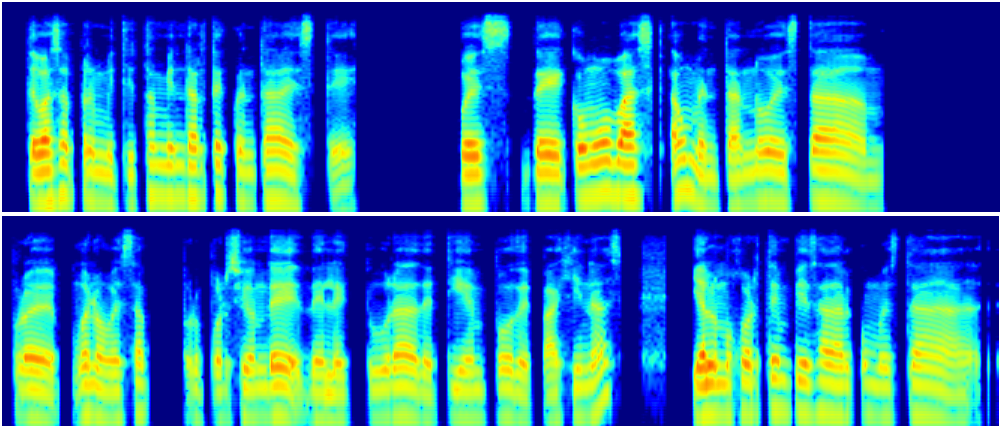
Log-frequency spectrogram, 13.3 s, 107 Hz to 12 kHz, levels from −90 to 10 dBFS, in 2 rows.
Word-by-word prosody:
te - - +4
vas 135 +3 +7
a 160 - +1
permitir 130 -4 -4
también 155 0 -3
darte 150 +1 0
cuenta, 140 0 -1
este, 120 -2 -7 0.7
pues 125 0 +2
de 130 -1 +3
cómo 160 +3 +5
vas 155 -2 +6
aumentando 130 -3 0
esta 130 -3 +1 0.9
prue 125 -1 +2
bueno, 130 -3 0
esta 135 +4 -4 0.2
proporción 125 +2 -4
de 135 0 +3
de 115 -1 -3
lectura, 125 +3 -1
de 110 -1 -3
tiempo, 125 0 -5
de 110 - -2
páginas, 130 - -4 0.4
y - - +6
a 135 - +11
lo 140 - +7
mejor 140 +1 0
te - - -3
empieza 150 -1 -2
a - - +4
dar 135 -1 0
como 135 -2 -7
esta 130 -3 -4
130 Hz, 160 wpm, -22 LUFS, 125-140 Hz, 0.9 s, a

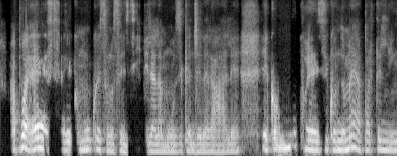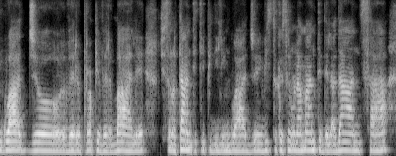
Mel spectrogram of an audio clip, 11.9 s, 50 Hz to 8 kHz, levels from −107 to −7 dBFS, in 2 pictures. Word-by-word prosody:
Ma 180 - -1
può 220 +3 +9
essere 190 -4 +6
comunque 180 +2 -1
sono 155 -4 -3
sensibile 145 0 -5
alla 140 0 0
musica 140 0 -3
in - - -1
generale. - - -4 0.3
E - - +2
comunque, 210 -5 +3
secondo 175 0 +1
me, 215 +4 +4
a 175 - -1
parte 170 +2 -5
il 175 - +1
linguaggio, 160 -2 0
vero 155 +1 -1
e - - -5
proprio, 165 0 -6
verbale, 150 +1 -2 0.2
ci - - -14
sono 155 - -4
tanti 170 -1 0
tipi 165 0 -12
di 145 - -7
linguaggio 150 0 -4
e 155 - -4
visto 160 +1 -8
che 165 - -4
sono 160 0 -4
un'amante 165 +2 -2
della 150 -1 -4
danza, 160 0 -3
160 Hz, 175 wpm, -22 LUFS, 155-175 Hz, 0.3 s, può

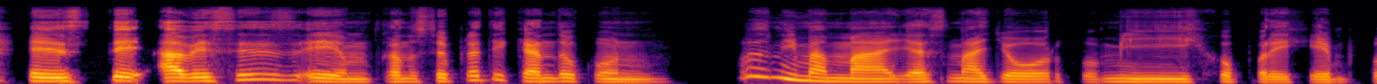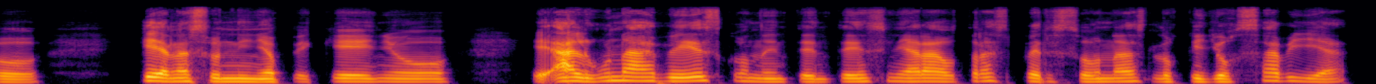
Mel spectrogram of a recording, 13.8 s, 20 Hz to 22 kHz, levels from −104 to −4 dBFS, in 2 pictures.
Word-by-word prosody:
Este, 175 - +4
a 170 0 +10
veces, 225 +7 +1
em, 140 -5 +1
cuando 150 +2 -3
estoy 155 +4 -1
platicando 165 -5 0
con, 135 -3 -4 0.3
pues, 385 -2 -3
mi 285 -7 +3
mamá 150 -7 +3
ya 140 0 -1
es 145 +1 -9
mayor, 140 -3 -2
con 135 +1 -12
mi 140 -2 0
hijo, 135 +2 -5
por 135 -1 -5
ejemplo, 125 +1 -5 0.5
que 185 - +6
ya 170 - +8
no 160 - +3
es 155 - -5
un 150 -1 +2
niño 140 -1 +3
pequeño. 145 -1 -3 0.4
Eh, - - -2
alguna 180 +2 +5
vez 175 +3 +1
cuando 165 -4 -7
intenté 140 +1 -4
enseñar 155 0 -2
a 155 - +3
otras 170 +4 -8
personas 150 +1 -4
lo 145 -1 -6
que 145 +1 -5
yo 145 +1 0
sabía 150 -3 -6
150 Hz, 170 wpm, -24 LUFS, 140-170 Hz, 0.5 s, a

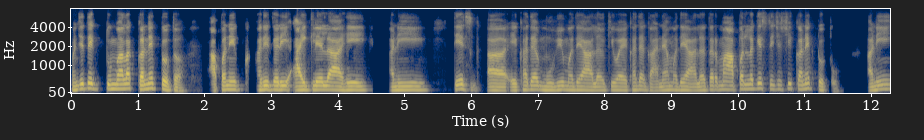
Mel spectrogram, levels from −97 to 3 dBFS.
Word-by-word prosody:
म्हणजे 135 +7 +2
ते 185 - +8 0.2
तुम्हाला 165 +1 +6
कनेक्ट 170 +3 +4
होतं. 120 -8 +2 0.5
आपण 135 +5 +1
एक 145 0 0 0.2
कधीतरी 140 0 +3 0.2
ऐकलेलं 135 +2 +4
आहे 130 0 +4 0.5
आणि 125 +1 0 0.8
तेच 155 -1 0 0.2
अ, 120 -1 +3
एखाद्या 140 +4 -1
मूव्हीमध्ये 130 0 -3
आलं 120 0 -2
किंवा 125 -1 -3
एखाद्या 130 +3 -4
गाण्यामध्ये 125 +3 -4
आलं, 120 0 -2
तर 140 0 -2
मग 145 +1 -4
आपण 145 +3 +2
लगेच 165 +2 -3
त्याच्याशी 155 +2 -7
कनेक्ट 175 +2 -3
होतो 120 -8 -10 0.4
आणि 135 +6 -1
135 Hz, 135 wpm, -21 LUFS, 125-150 Hz, 0.8 s, ते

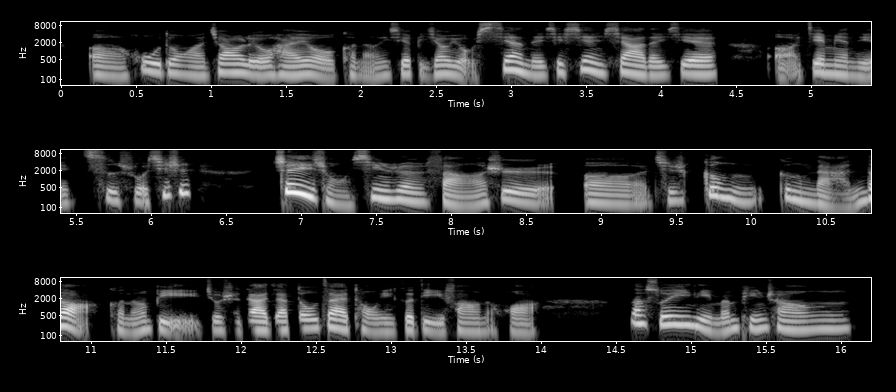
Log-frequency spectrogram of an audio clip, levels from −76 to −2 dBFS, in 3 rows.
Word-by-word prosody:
呃， 140 -4 -5
互 190 +5 -1
动 165 -4 -4
啊、 140 -1 -5
交 180 +4 +1
流， 145 -3 0
还 150 -1 -1
有 140 -6 -1
可 150 +4 -10
能 135 - -10
一 - - -10
些 160 +2 -1
比 - - -14
较 160 0 -1
有 145 - -4
限 225 -5 +1
的 145 - -4
一 145 - -4
些 180 +5 -4
线 205 +1 -1
下 165 -3 +2
的 145 - -2
一 - - -8
些， 155 0 +1 0.3
呃， 340 - -5
见 185 -3 +1
面 150 -3 -4
的 130 - -6
一 - - -3
些 145 - -27
次 185 - -3
数， 160 -1 -4
其 275 - 0
实， 330 +4 +3 0.6
这 330 -8 +11
种 140 - -5
信 215 - +1
任 180 -4 0
反 130 -5 0
而 135 +4 -5
是 160 -4 0 0.2
呃， 145 -3 -3
其 175 - -4
实 185 - -9
更 205 -12 0
更 190 -8 -2
难 125 0 -5
的， 215 +2 +6
可 155 - -7
能 145 +3 -5
比 - - -3
就 155 - -4
是 150 - -7
大 160 0 +6
家 160 +1 +1
都 180 +3 -1
在 185 -2 +4
同 140 -4 -6
一 135 - -9
个 155 - 0
地 145 -4 -5
方 140 0 -5
的 - - -13
话。 - - -5 0.6
那 270 -3 +4
所 240 0 +3
以 245 -1 +2
你 190 -7 0
们 145 +5 -4
平 185 -1 -4
常 175 +1 -3
160 Hz, 265 characters per minute, -22 LUFS, 145-185 Hz, 0.6 s, 这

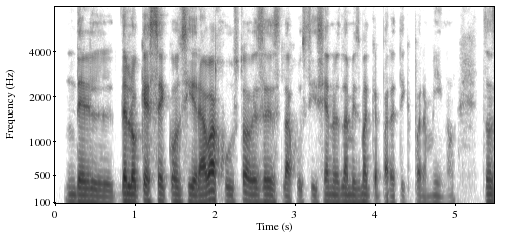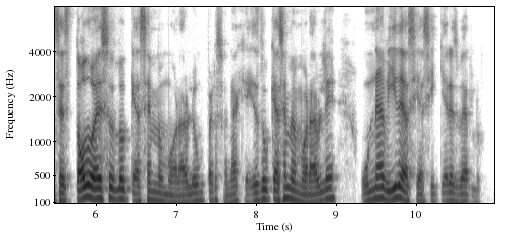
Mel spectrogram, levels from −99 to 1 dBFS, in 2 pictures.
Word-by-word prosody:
del 100 -4 -4
de 115 - +4
lo 110 -1 +2
que - - +2
se 115 -2 +2
consideraba 105 +2 +2
justo 105 -4 -7
a - - 0
veces 105 -1 -4
la - - -3
justicia 105 +1 -8
no 105 - -6
es 100 - -7
la 105 - -3
misma 105 0 -6
que - - -10
para - - -10
ti - - -21
que - - -33
para 90 - -13
mí, 95 0 -16
¿no?, 95 +5 -27 0.3
entonces 115 +2 -1
todo 160 +3 +8
eso 150 +1 +5
es 145 - -2
lo 145 -1 +3
que - - -3
hace 110 +4 0
memorable 105 -3 -3
un 120 +1 -6
personaje, 110 -3 -8
es 120 +1 -2
lo 145 -1 +1
que 145 - +2
hace 155 - +2
memorable 125 +2 0 0.3
una 140 +8 +2
vida 155 +4 +5
si 110 - -1
así 110 +2 -6
quieres 120 0 -5
verlo. 110 -3 -7
110 Hz, 235 wpm, -23 LUFS, 105-125 Hz, 0.3 s, todo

